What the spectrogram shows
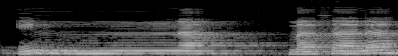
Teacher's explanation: ہے، حمزہ کو نون کے ساتھ ملائیں گے، پلس کریں گے، آواز یہاں پر ناک میں چھپائیں گے، غنہ کریں گے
